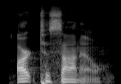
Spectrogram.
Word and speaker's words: Artesano: Artesano.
